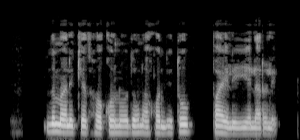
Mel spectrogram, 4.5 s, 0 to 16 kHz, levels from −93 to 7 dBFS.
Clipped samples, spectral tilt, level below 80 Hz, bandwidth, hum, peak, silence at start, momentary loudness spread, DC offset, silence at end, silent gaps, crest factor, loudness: under 0.1%; -5.5 dB/octave; -66 dBFS; 9.2 kHz; none; -4 dBFS; 0.7 s; 7 LU; under 0.1%; 0.35 s; 2.92-3.18 s; 16 dB; -20 LUFS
